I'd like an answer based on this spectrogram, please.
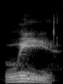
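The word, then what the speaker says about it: Leigh: Her name is Riley, which is spelled R-Y-L-E-I-G-H, which is the street we live on. We live on Lee, Okay.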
